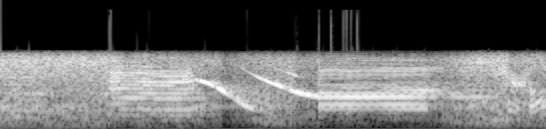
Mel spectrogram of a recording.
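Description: Electronic beeping tones over a steady rush of water noise: a steady buzzer-like tone about a second in, then two falling whistle-like glides, then another steady tone that stops at about three and a quarter seconds.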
